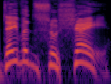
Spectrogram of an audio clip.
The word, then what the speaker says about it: David Suchet: played by Bob Denver it's pronounced David suchet who's that I'm gonna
